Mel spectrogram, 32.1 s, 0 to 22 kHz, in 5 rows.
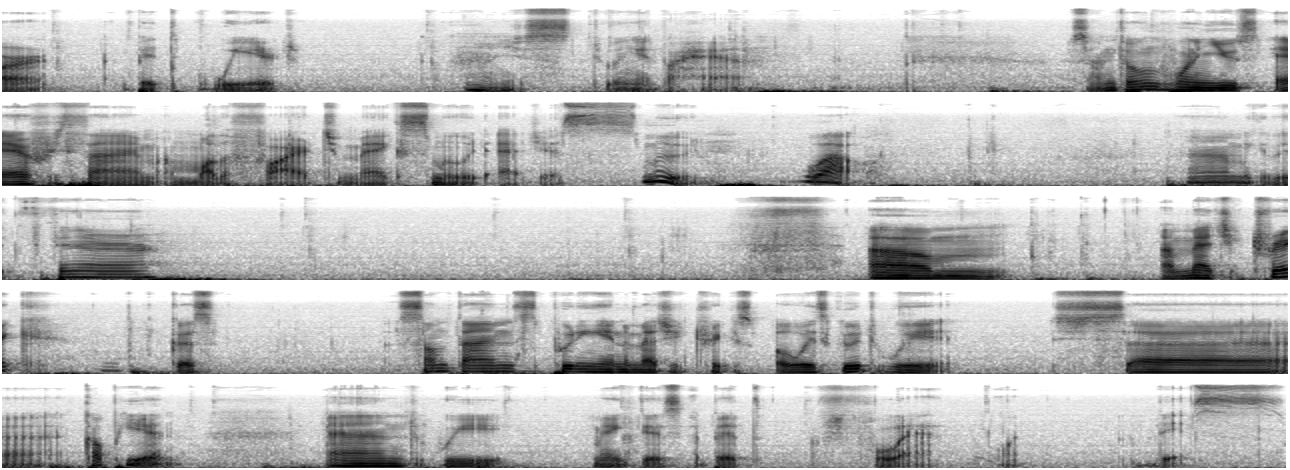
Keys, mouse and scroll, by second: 1.1-3.0 drag, 5.0 b, 6.4 right click, 6.6 click, 7.6 Tab, 7.8 z, 9.9 click, 10.8 click, 11.4 KP_3, 12.3 s, 13.0-14.7 right drag, 13.1 s, 14.4-17.4 drag, 18.1-20.0 typing, 20.8 click, 21.9-23.7 right drag, 21.9 shift+d, 22.5-23.7 drag, 23.8 click, 26.0 s, 26.8 right click, 27.1 Tab, 27.3 z, 28.1 b, 29.8-31.7 drag.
